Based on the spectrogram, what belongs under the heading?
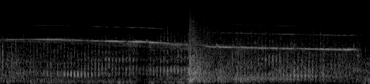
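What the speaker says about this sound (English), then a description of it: "firing rockets at the enemy from a multiple rocket launcher" Rocket fire from a multiple rocket launcher during desert army training at Fort Irwin, heard as a steady roaring whoosh with a falling whistle and a sharp burst near the middle, continuous and moderately distant.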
